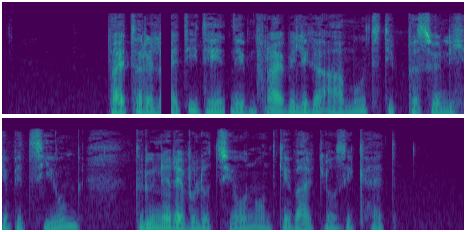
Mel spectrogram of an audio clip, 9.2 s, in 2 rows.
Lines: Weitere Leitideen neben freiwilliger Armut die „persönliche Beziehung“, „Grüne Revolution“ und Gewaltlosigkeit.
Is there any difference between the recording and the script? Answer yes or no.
no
